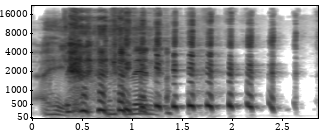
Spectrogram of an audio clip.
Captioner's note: laughing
